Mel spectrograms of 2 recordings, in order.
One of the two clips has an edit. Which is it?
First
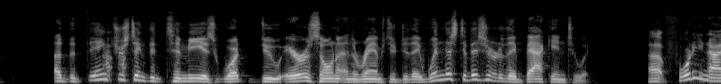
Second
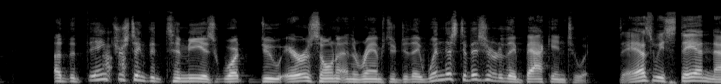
second; 1 cut; at 6.2 s

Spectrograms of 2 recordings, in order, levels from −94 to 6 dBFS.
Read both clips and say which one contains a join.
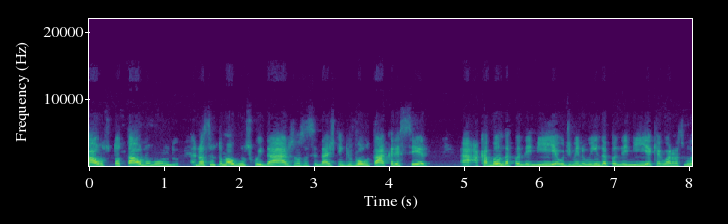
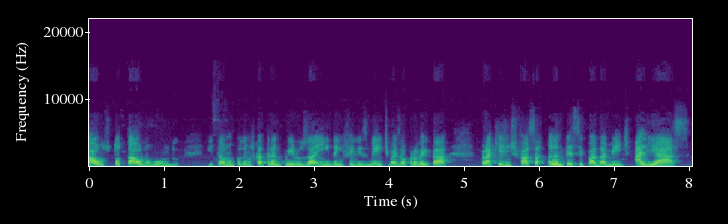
first; 1 cut; at 1.4 s

